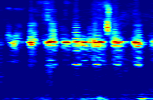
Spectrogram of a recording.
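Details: Small frogs calling in Cambodian rice fields in the evening: a steady high, rapidly pulsed chorus, beating in quick bursts about every fifth of a second, with faint low rumbling underneath.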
